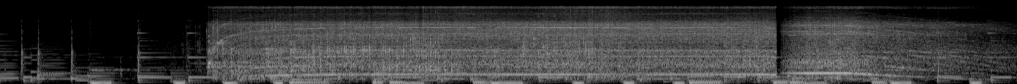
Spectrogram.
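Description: Electric hand mixer starts about two seconds in, its beaters running through eggs and sugar in a plastic bowl with a steady motor whine. Near the end the whine drops in pitch and fades as the mixer winds down.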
